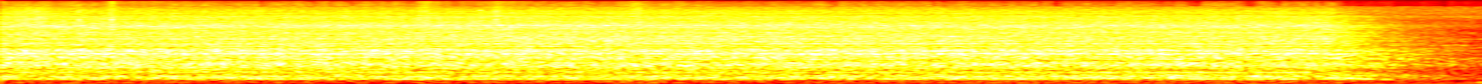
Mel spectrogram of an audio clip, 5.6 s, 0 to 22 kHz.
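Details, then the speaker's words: APC Smart-UPS 1500 (bought faulty) after its self-test switches to batteries: the fan runs high for about a minute to cool the charging circuitry, a steady rush with a faint hum and no ticking or scraping, then slows down. Normal. "and then the funnel will run quite high for a minute to cool the charging circuitry then it should turn back down again in a second"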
